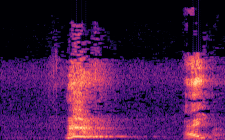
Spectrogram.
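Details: Anna, a pet Golden Retriever, very happy after her bath: a sharp bark that draws out into a steady tonal whine, then a second short bark about a second later. A woman talks to her between calls.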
